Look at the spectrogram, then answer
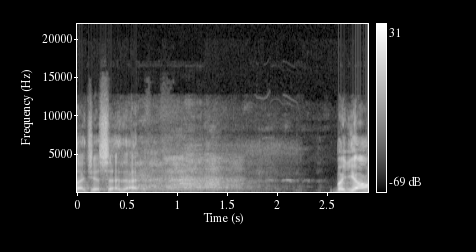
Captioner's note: audience laughs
